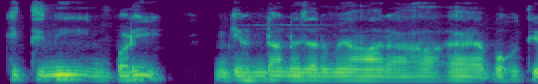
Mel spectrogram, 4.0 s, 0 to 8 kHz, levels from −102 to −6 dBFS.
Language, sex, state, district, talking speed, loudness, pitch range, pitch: Hindi, male, Bihar, Jahanabad, 165 wpm, -32 LUFS, 95-110 Hz, 100 Hz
